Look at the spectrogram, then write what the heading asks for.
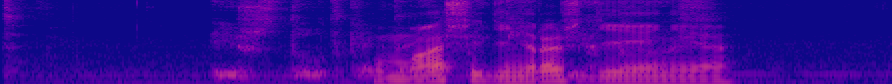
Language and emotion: Russian, positive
